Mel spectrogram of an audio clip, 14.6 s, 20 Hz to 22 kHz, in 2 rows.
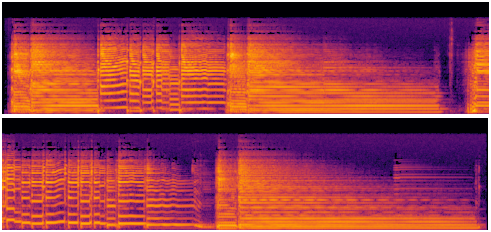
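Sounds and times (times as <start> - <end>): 
Stratocaster electric guitar on rear and front pickups: 0.0 - 14.5.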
